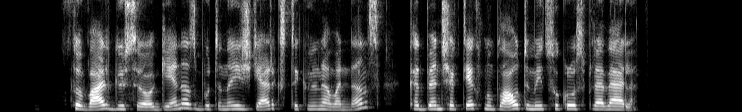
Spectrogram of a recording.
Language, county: Lithuanian, Vilnius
